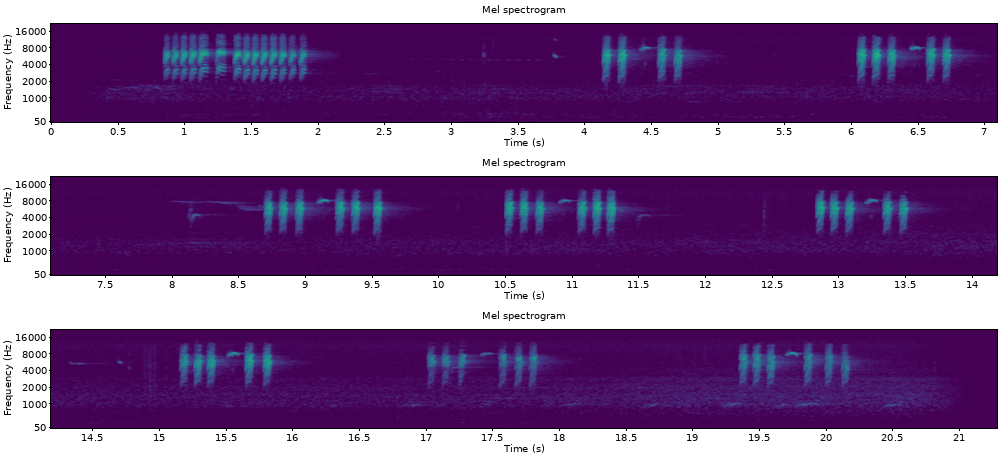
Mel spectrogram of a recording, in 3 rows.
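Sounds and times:
Parus major calling: 0.8 - 2.1, 3.6 - 5.0, 6.0 - 7.0, 8.0 - 9.8, 10.5 - 11.8, 12.8 - 20.7.

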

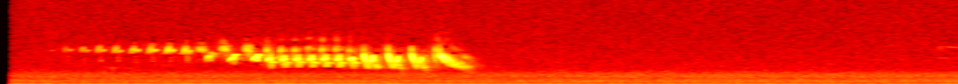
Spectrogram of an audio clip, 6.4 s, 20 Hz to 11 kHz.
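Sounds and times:
Fringilla coelebs song: 0.2 - 3.3.

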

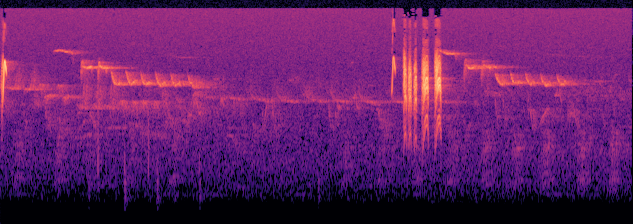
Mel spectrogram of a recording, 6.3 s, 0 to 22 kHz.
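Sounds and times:
Eurasian blue tit Cyanistes caeruleus chattering: 3.9 - 5.5.

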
